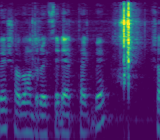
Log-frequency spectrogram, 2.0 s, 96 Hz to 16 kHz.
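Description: One sharp click about one and a half seconds in, as the long magazine is pushed home into the grip of an ARMA Glock 18 shell-ejecting soft-bullet toy pistol.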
